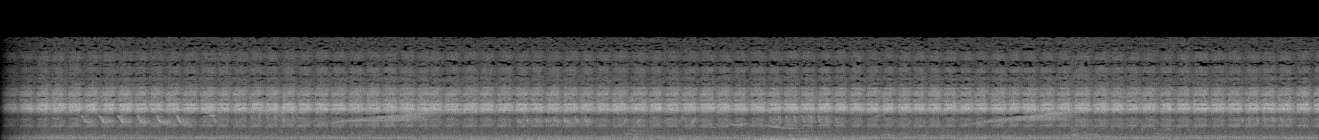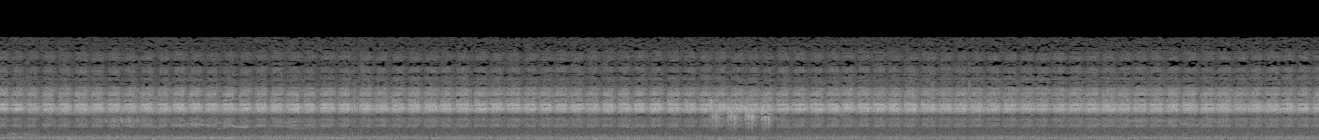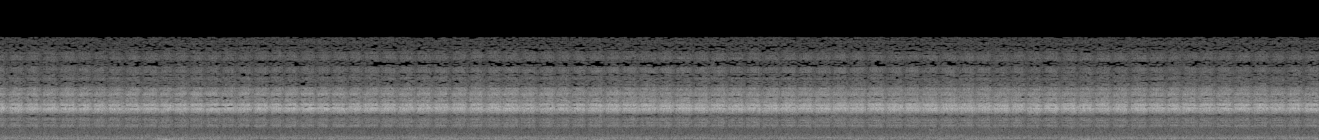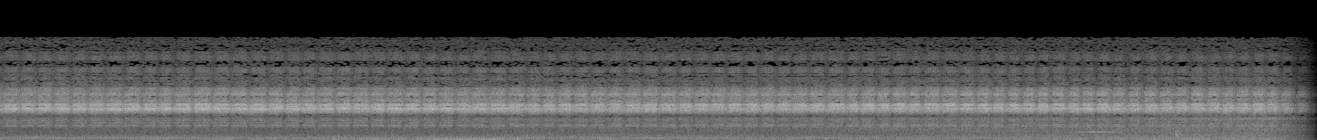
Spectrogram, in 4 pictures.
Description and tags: Grillen - viele Grillen, Tag
Ambience with lots of crickets at daytime
Recorded at Vulcano, Italy
day, ambience, field-recording, crickets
